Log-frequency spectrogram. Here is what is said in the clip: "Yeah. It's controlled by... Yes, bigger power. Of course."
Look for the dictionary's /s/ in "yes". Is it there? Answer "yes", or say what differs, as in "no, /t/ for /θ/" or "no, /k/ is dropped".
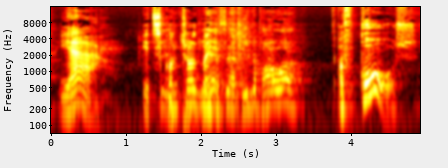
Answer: no, /s/ is dropped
